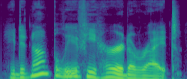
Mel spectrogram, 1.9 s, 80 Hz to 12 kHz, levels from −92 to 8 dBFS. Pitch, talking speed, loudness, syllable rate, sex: 135 Hz, 225 wpm, -17 LUFS, 5.8 syllables/s, male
